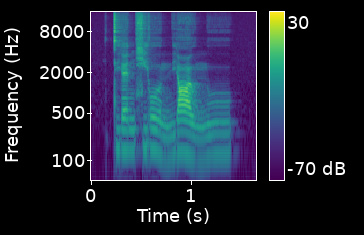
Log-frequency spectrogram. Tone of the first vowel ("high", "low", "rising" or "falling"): high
